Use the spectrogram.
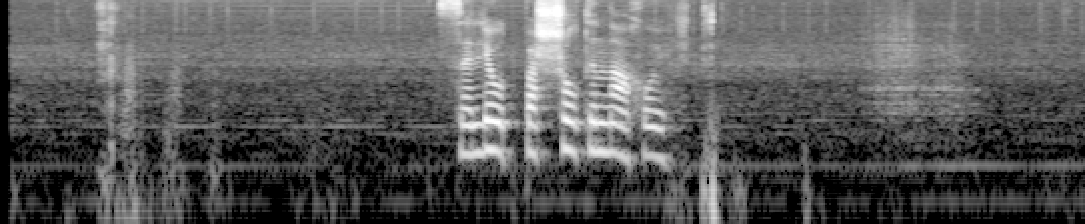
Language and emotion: Russian, angry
